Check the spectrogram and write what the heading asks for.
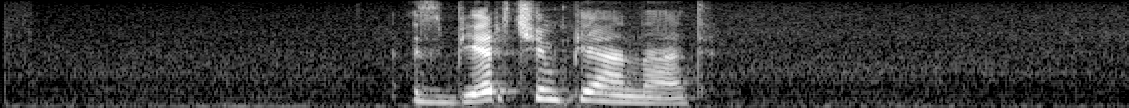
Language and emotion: Russian, neutral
